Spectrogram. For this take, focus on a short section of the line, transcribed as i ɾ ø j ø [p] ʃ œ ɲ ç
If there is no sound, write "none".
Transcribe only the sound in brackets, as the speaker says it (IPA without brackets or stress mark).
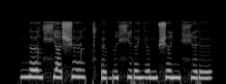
m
